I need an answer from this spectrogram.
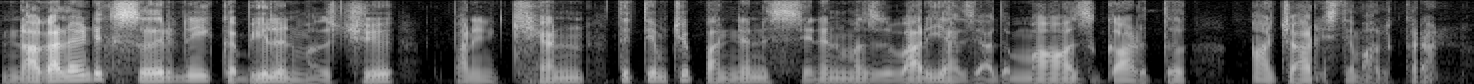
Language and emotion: Kashmiri, neutral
